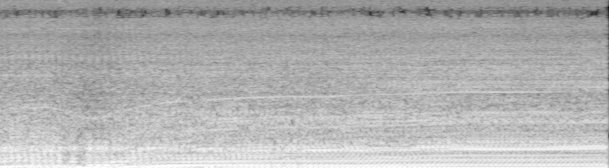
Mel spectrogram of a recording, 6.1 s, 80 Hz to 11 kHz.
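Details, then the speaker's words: Toyota MR2 after new coil, fuel pump, leads and rewiring, warming up: uneven, stumbling exhaust beat as one cylinder drops out; steady misfire traced to fouled spark plugs, needs new plugs. "so we worked out what the problem was it needs plugs"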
